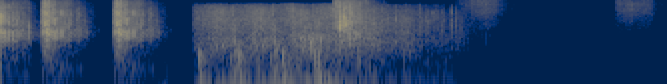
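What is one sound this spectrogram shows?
A block of dirt crumbles as it is broken.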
